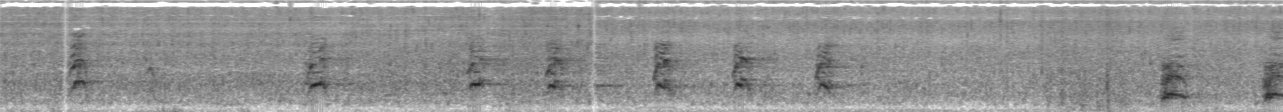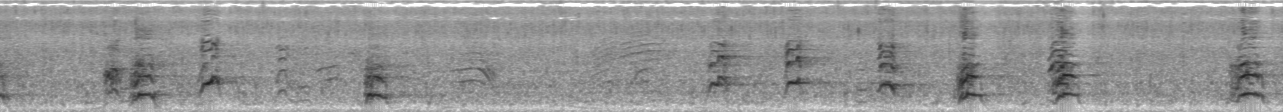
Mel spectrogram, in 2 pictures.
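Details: Border Collies Junior and Zeru playing in a pool with a Springer Spaniel and a poodle: sharp barks, singly and in quick pairs or triplets, repeated throughout, with trickling water in the background.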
